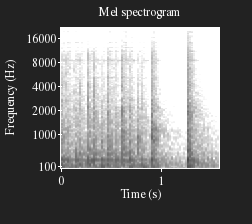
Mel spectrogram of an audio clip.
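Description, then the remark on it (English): A quick drumroll of rapid taps on a desk, rattling evenly for most of a second, then a louder thump and a final sharp knock that rings briefly. No voices. “The answer is, desk roll, please.”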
